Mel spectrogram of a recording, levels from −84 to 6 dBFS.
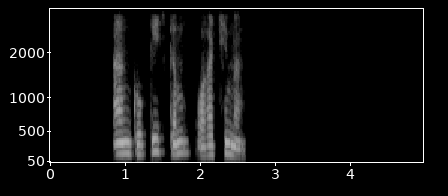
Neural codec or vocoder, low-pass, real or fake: codec, 16 kHz, 6 kbps, DAC; 3.6 kHz; fake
